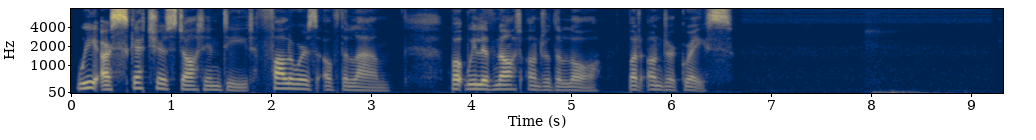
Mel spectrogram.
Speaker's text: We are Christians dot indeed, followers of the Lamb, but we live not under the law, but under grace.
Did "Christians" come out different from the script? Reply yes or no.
yes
